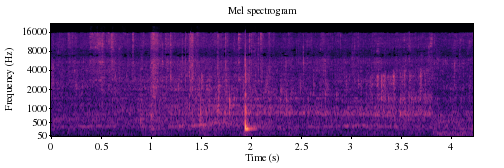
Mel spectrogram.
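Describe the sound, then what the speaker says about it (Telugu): Water is poured into a pot of washed basmati rice that was sautéed in oil for carrot rice: a soft, continuous pouring and splashing with one brief sharp clink midway, no voices. "ఇప్పుడు ఈ రైస్లోకి సరిపడా వాటర్ వేసుకోవాలి."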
